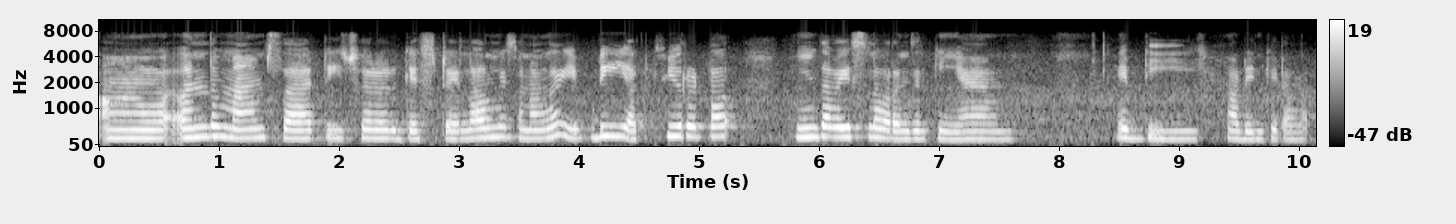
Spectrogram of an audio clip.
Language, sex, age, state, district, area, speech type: Tamil, female, 18-30, Tamil Nadu, Mayiladuthurai, urban, spontaneous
